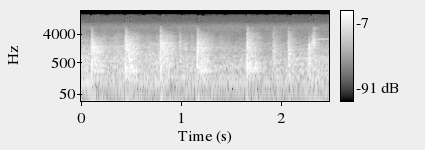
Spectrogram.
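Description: Disco vinyl records being smashed and broken by hand: a series of about six sharp cracks and clatters.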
